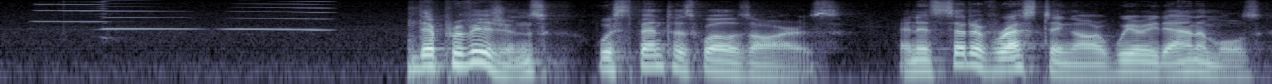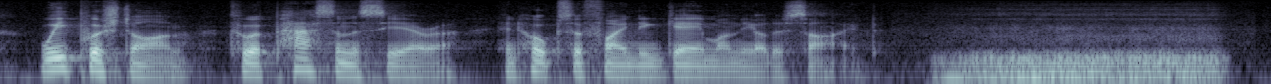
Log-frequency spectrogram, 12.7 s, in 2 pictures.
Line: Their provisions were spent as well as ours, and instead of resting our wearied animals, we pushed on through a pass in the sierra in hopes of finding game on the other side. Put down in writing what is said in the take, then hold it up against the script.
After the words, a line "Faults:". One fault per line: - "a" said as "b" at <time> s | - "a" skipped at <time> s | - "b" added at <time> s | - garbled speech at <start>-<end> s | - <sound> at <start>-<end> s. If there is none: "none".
Their provisions were spent as well as ours, and instead of resting our wearied animals, we pushed on through a pass in the sierra in hopes of finding game on the other side.
Faults:
- squeak at 0.1-1.7 s
- breath at 11.0-12.5 s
